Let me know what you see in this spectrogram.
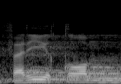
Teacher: Jadi huruf qaf itu dia fathahnya pakai o ya.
